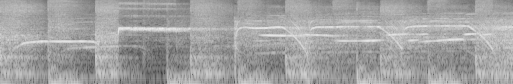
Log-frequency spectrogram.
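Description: Live rock band playing: a heavy low beat about once a second under long high sustained tones that hold, then slide down in pitch.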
